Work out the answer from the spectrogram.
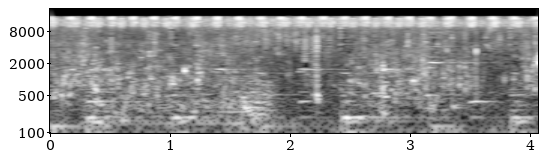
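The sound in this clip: Water sloshes and trickles around a boat returning across the water, a boat said to have a large hole in it. A dense, steady wash of splashing runs throughout at an even level, with no distinct strokes.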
